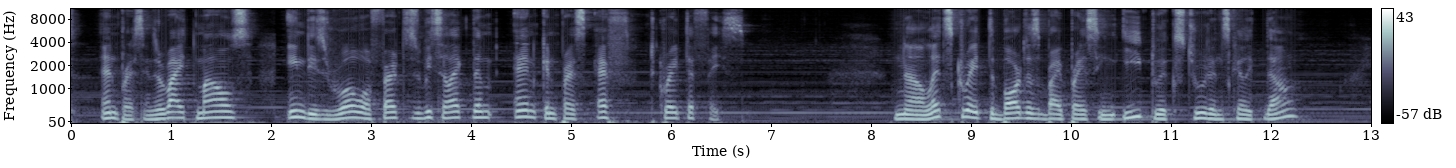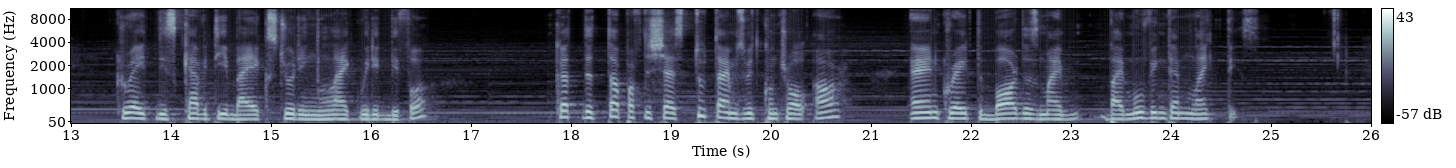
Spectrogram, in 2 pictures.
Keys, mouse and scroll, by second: 2.4 Tab, 6.2 a, 7.6 f, 8.5 ctrl+Tab, 11.8 e, 12.5 s, 12.9 ctrl+Tab, 14.3 e, 17.0 ctrl+r, 20.6 a, 23.3 a, 25.8 middle click.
